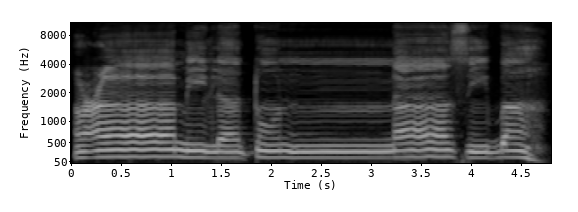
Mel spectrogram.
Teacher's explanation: لام کو بریک پڑھیں گے۔ تا 2 پیش کے آگے نون مشدد ہے، یہاں پر غنہ لازمی ہوگا۔ نون زبر کے آگے الف مدہ ہے، اسے 1 الف کے برابر کھینچ کر پڑھیں گے۔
